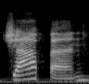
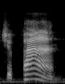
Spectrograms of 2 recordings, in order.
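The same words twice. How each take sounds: First: The stress is on the first syllable. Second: The stress is on the second syllable. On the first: The speaker calls it wrong. "you are putting the stress on the first syllable ja" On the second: The speaker calls it right. "you're putting the stress on the second syllable"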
